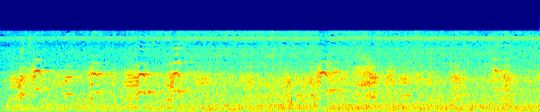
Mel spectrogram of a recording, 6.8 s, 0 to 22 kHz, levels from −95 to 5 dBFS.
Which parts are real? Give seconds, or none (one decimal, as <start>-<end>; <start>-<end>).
0.5-2.1; 6.2-6.8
